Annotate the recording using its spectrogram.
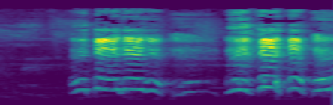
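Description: Toddler boy laughing in a run of high-pitched, breathy bursts, starting about half a second in.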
